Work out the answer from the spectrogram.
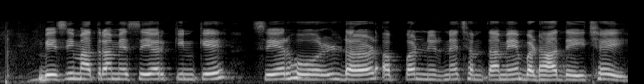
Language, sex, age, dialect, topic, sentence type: Magahi, female, 25-30, Western, banking, statement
